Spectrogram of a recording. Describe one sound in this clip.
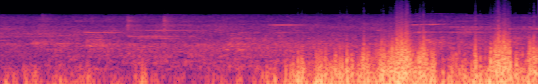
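A train rolls slowly into the station.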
